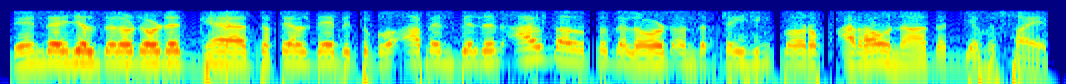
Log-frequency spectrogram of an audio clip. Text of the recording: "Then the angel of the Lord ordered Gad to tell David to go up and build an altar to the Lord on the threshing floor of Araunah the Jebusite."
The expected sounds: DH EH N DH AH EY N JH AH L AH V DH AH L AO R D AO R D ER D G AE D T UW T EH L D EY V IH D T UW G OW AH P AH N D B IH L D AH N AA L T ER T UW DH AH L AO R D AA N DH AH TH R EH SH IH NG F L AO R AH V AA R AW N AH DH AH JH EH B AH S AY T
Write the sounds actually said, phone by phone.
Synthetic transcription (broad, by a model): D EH N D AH EY N JH AH L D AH L AO R D AO R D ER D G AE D T UW T EH L D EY B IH T UW G OW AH P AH N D B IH L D AH N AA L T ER T UW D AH L AO R D AA N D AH T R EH S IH NG F L AO R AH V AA R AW N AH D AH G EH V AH S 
